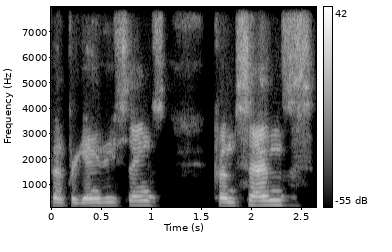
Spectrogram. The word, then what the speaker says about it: Sens: From Sens, S-E-N-S, how do you pronounce that? Sens?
